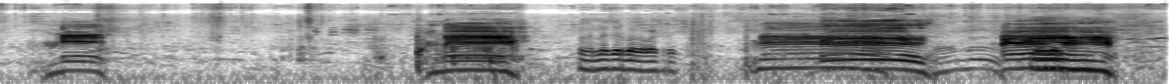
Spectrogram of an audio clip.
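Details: Tethered line of Mysore/Khillar breed calves in Maharashtra, India, lowing repeatedly: five moos of rising length, the last two long, full and sustained, separated by short pauses, with low chatter behind.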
